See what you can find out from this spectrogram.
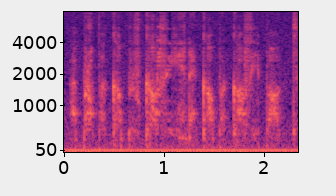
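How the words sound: It is said in a soft whisper. "we'll start by whispering"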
